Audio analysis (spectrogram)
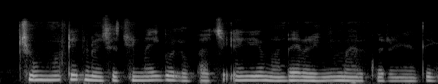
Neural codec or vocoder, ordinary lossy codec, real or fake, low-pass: codec, 44.1 kHz, 2.6 kbps, DAC; none; fake; 19.8 kHz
